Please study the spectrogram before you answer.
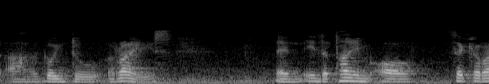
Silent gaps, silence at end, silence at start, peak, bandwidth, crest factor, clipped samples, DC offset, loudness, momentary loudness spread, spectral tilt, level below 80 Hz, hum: none; 0 s; 0 s; -8 dBFS; 5 kHz; 20 dB; under 0.1%; under 0.1%; -27 LUFS; 18 LU; -11 dB/octave; -46 dBFS; none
